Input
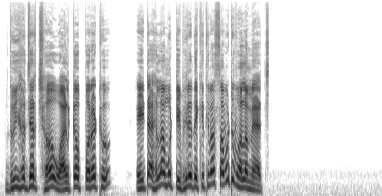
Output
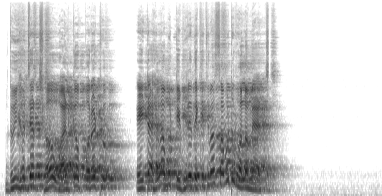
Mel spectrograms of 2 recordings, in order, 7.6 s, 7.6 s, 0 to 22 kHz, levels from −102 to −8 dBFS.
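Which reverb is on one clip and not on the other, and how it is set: algorithmic reverb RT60 0.72 s, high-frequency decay 0.45×, pre-delay 75 ms, DRR 4.5 dB; trim -3.5 dB

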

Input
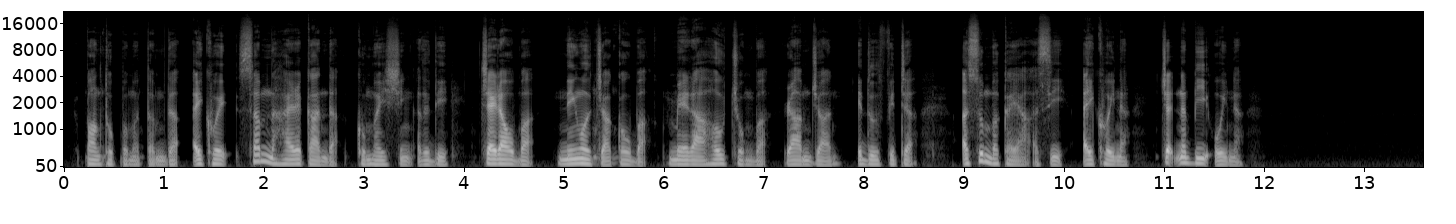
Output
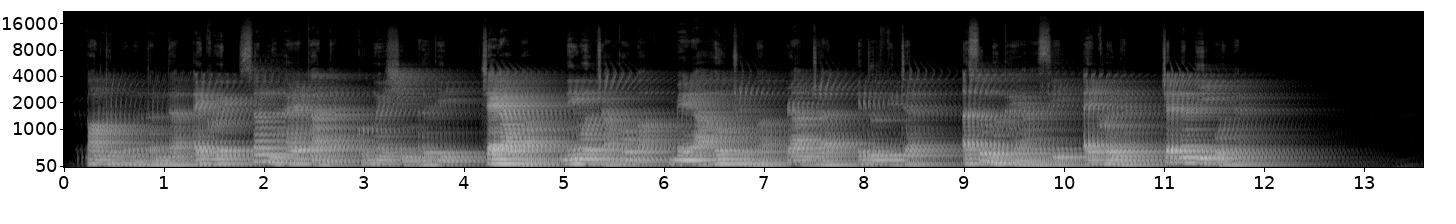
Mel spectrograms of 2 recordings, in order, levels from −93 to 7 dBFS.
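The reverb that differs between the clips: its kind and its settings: spring tank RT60 1.7 s, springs 43 ms, chirp 35 ms, DRR -7.5 dB; trim -8 dB

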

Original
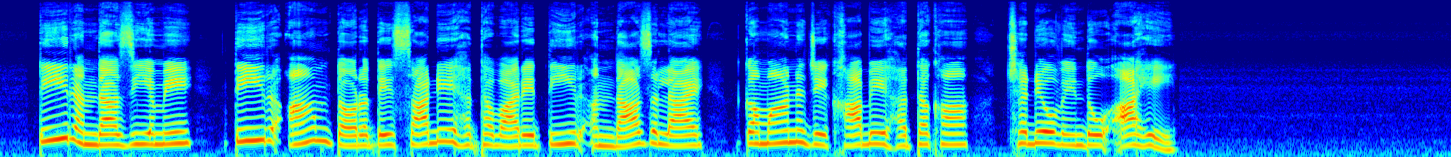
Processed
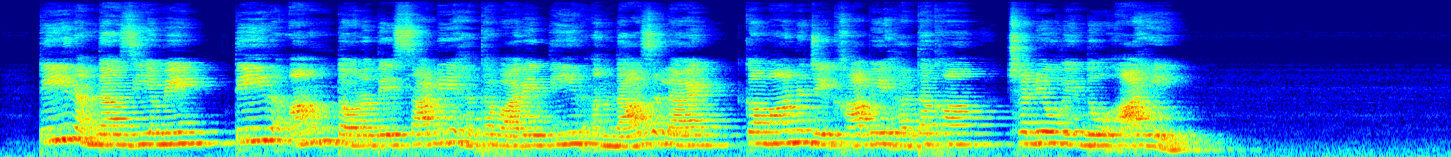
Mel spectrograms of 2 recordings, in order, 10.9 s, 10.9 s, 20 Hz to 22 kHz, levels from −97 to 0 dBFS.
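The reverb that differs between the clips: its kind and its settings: simulated room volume 980 m³, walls furnished, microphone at 6.1 m; trim -6 dB

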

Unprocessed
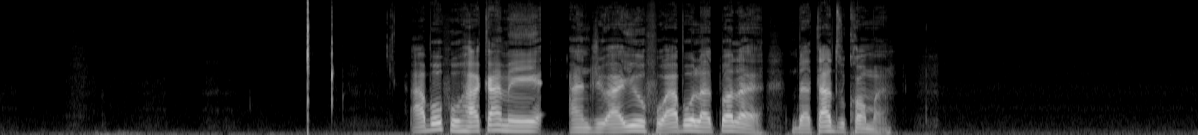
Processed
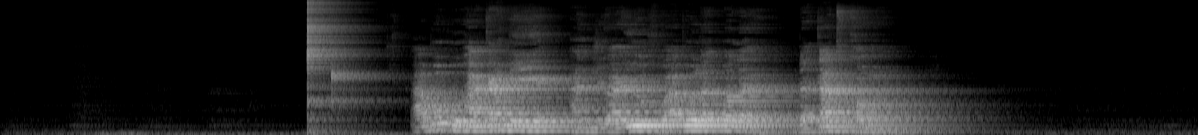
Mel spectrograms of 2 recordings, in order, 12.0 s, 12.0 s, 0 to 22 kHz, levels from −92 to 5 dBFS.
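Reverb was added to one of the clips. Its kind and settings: FDN reverb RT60 1.9 s, low-frequency decay 1×, high-frequency decay 0.6×, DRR -8 dB; trim -11.5 dB

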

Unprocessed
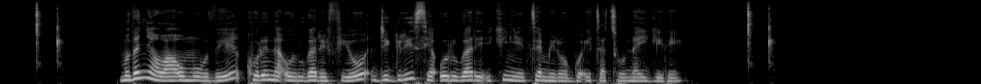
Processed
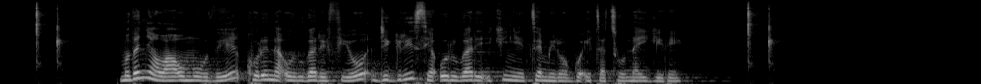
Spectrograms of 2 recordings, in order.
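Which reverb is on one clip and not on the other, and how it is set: plate-style reverb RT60 1.5 s, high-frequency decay 0.45×, DRR 19.5 dB; trim -3.5 dB

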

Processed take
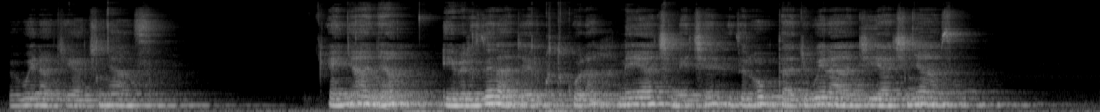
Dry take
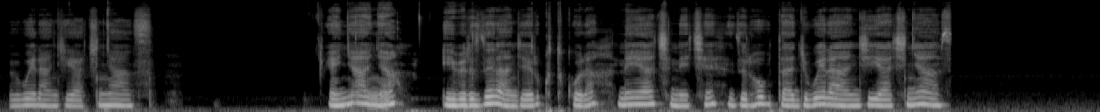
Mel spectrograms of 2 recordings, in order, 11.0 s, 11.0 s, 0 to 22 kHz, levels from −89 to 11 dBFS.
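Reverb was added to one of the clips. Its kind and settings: simulated room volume 1200 m³, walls mixed, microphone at 1.6 m; trim -4 dB

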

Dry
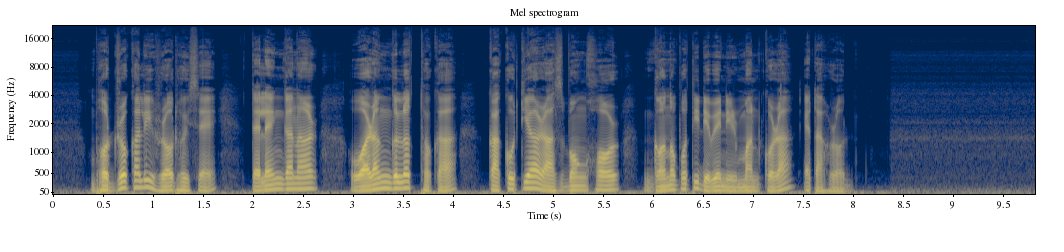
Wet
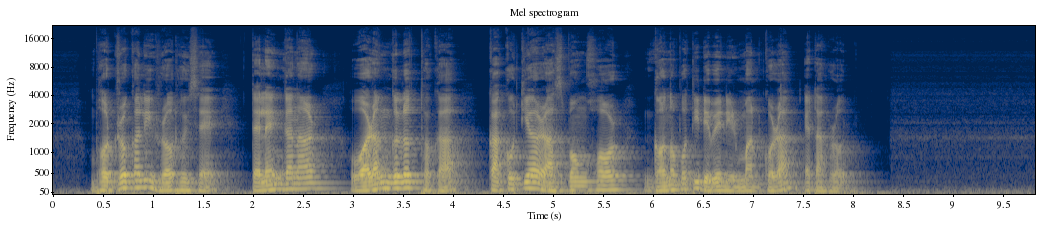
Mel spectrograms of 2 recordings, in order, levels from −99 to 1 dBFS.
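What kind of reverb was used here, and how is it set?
FDN reverb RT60 0.56 s, low-frequency decay 1.35×, high-frequency decay 0.65×, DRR 7 dB; trim -3 dB

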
